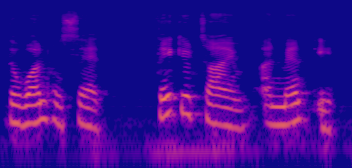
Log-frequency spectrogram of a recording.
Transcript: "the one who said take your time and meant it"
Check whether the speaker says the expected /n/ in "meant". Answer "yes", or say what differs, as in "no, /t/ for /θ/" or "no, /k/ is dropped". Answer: yes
